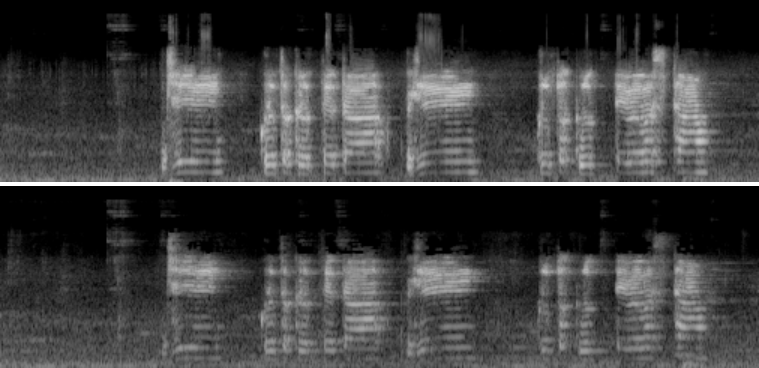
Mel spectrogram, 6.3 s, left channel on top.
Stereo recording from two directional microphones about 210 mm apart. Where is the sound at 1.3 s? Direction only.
45° left (ahead or behind).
